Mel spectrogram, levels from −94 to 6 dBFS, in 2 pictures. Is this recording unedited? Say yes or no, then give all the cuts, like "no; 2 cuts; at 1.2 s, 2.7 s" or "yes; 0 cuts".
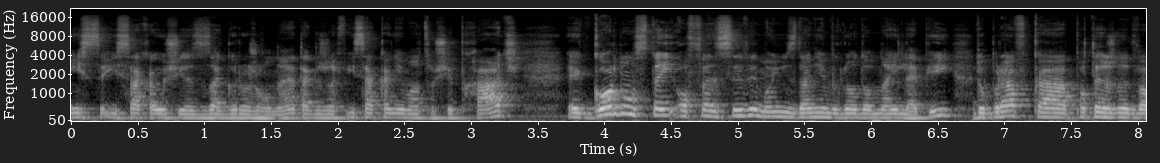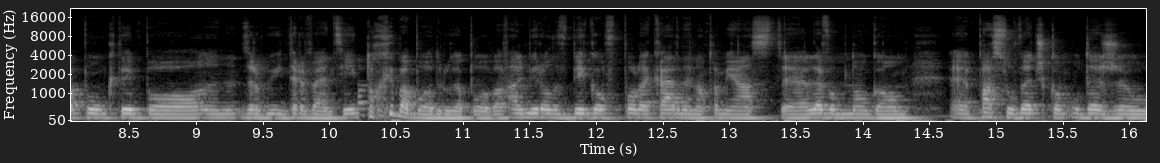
no; 3 cuts; at 6.8 s, 10.2 s, 11.3 s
